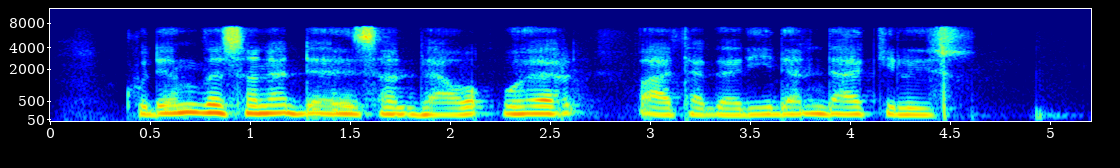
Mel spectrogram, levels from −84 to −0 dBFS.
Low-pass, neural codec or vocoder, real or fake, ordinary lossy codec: 7.2 kHz; codec, 16 kHz, 0.8 kbps, ZipCodec; fake; none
